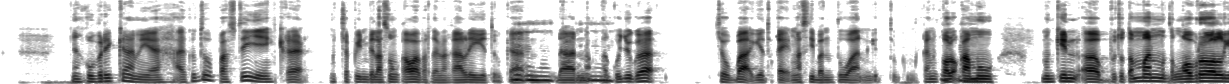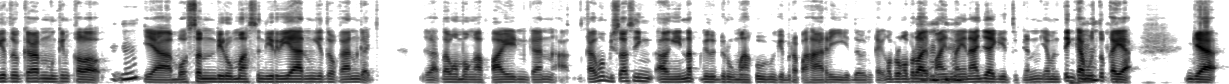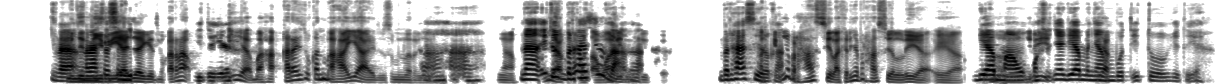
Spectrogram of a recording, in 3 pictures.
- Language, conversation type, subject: Indonesian, podcast, Bagaimana sekolah dapat mendukung kesehatan mental murid?
- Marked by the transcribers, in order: tapping; other background noise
